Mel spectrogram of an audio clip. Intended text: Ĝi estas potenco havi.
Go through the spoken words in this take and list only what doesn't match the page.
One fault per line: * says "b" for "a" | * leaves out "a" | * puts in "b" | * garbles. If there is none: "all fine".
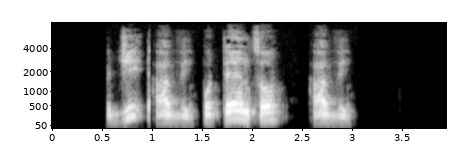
* says "havi" for "estas"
